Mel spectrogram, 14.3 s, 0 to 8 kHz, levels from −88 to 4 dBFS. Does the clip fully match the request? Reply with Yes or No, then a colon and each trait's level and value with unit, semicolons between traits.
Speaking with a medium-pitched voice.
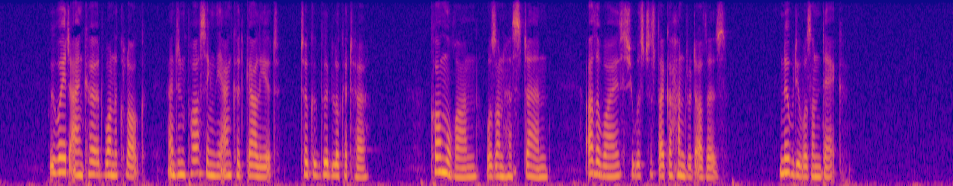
Yes: medium, 180 Hz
